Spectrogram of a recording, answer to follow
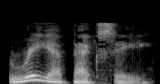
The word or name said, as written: rheopexy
